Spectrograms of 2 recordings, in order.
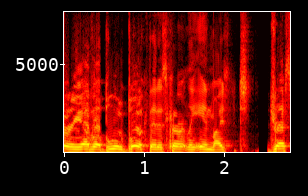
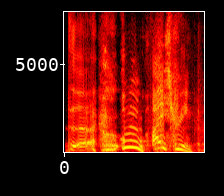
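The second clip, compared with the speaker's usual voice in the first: excited; 9 semitones higher than usual. Real, not acted. Sudden delight at ice cream.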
